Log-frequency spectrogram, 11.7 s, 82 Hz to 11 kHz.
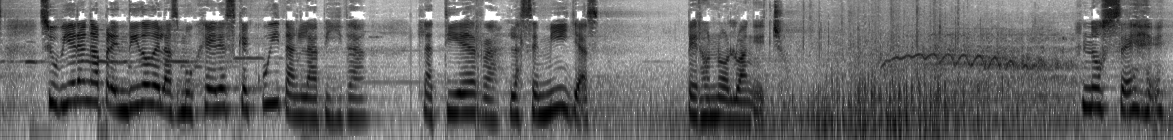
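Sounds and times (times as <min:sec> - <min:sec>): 
speech: 0:00.4 - 0:06.2, 0:06.9 - 0:08.2, 0:10.8 - 0:11.7
horses galloping in the distance with drumming hoofbeats: 0:06.0 - 0:11.4
horses neighing in the distance: 0:07.9 - 0:10.8.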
